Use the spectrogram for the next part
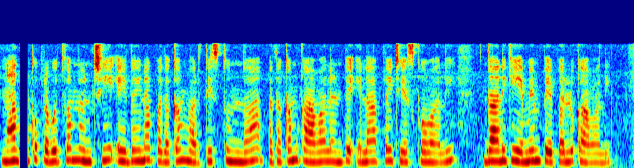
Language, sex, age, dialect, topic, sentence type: Telugu, male, 18-24, Telangana, banking, question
